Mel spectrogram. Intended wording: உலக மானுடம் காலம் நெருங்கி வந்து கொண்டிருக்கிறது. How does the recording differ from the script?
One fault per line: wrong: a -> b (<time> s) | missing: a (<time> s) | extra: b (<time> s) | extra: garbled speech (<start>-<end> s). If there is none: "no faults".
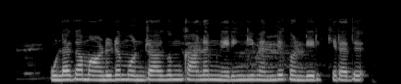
extra: ஒன்றாகும் (1.3 s)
